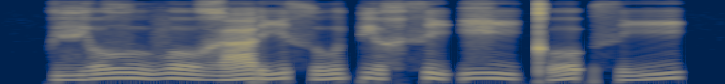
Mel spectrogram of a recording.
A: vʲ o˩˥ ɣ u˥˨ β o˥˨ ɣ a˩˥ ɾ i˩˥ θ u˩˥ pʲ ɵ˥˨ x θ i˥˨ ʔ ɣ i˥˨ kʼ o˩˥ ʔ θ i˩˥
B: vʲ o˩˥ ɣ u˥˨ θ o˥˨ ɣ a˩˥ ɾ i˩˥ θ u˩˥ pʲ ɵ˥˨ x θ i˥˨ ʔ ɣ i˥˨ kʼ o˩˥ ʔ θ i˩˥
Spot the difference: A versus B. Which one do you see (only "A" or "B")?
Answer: A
